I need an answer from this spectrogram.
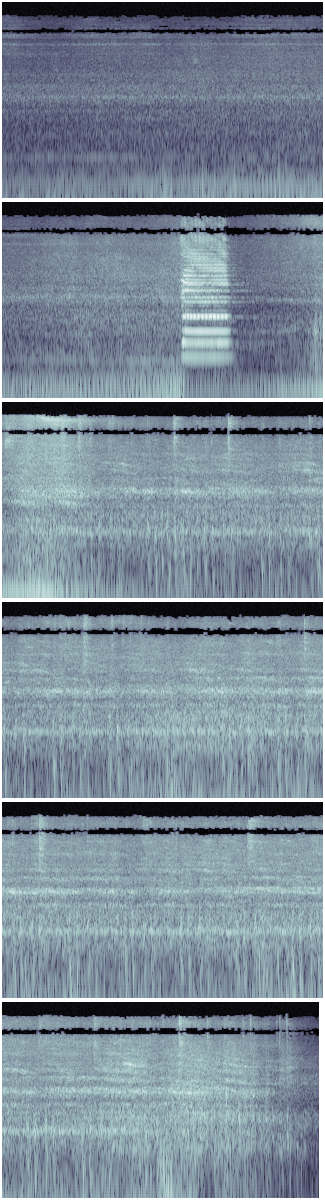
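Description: Diesel-hauled passenger train approaching at speed, the locomotive's engine rising in loudness, then one short, loud horn blast. The locomotive rushes past about two seconds later, followed by the coaches: a steady roar of wheels clattering over rail joints with a high wheel squeal, which falls away near the end as the last coach goes by.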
